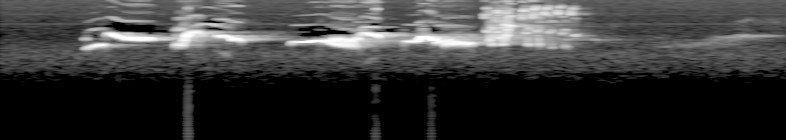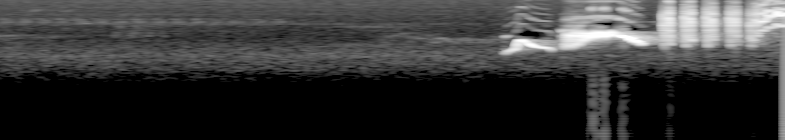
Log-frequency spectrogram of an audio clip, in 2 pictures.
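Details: Eurasian blackbird song made of mellow, fluting whistled phrases that slide up and down, each ending in a rapid high twitter; a faint short note sits in the pause before a final phrase begins.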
